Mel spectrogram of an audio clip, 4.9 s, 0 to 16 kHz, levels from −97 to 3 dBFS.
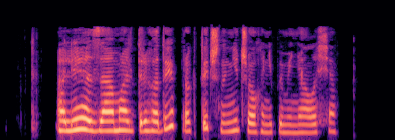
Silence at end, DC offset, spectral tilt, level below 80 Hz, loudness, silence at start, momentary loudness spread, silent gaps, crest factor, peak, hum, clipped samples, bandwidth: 0.75 s; under 0.1%; -3.5 dB/octave; -62 dBFS; -16 LUFS; 0.4 s; 15 LU; 0.52-0.68 s, 2.22-2.26 s; 14 dB; -2 dBFS; none; under 0.1%; 8 kHz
